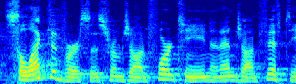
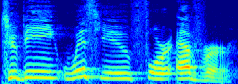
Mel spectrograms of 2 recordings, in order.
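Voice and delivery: "To be with you forever" very slow and deliberate; stress on forever; 5 semitones higher, 4 dB louder, much slower than usual. Shown as a demonstration. Pastor underlining a key word, very slow. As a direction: spell out "forever" slowly. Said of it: "that's an important word".

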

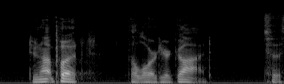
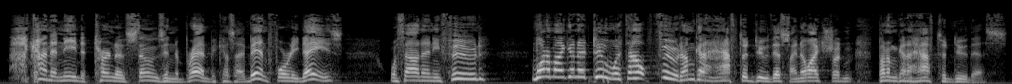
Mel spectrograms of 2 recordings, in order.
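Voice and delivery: mock whiny tempted believer, higher and louder; higher, louder voice of someone caving; 6 semitones higher, 6 dB louder than usual. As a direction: act out a fretful believer talking himself into it.

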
